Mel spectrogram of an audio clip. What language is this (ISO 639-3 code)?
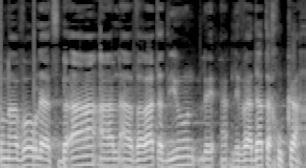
heb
